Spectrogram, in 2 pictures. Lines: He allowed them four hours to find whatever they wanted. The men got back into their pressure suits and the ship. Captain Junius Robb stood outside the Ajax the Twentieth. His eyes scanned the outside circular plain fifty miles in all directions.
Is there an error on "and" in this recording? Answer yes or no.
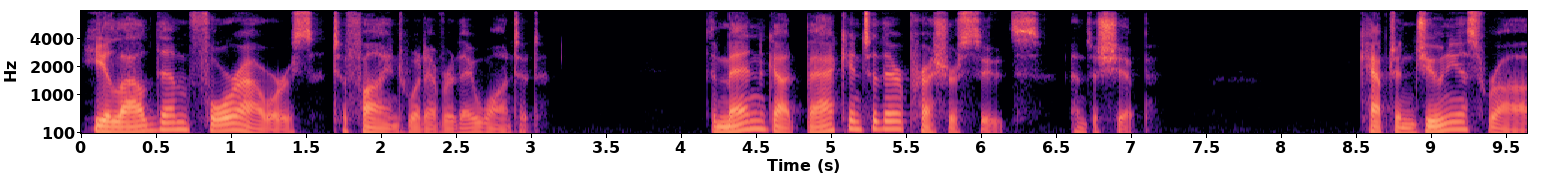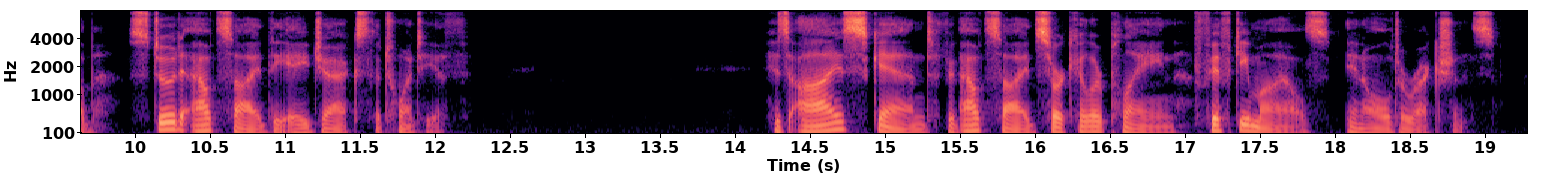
no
